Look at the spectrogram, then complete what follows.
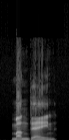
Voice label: "mundane", voice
